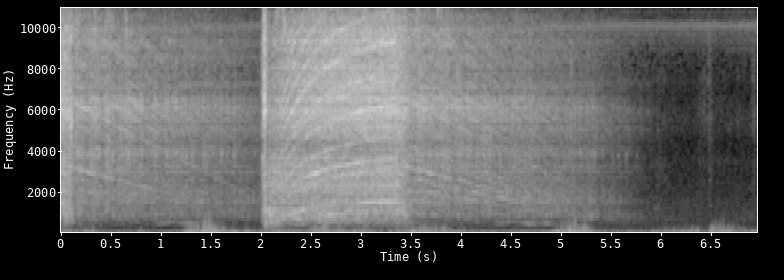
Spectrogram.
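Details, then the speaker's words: 1984 Toyota Land Cruiser FJ60, long-stored, coil unplugged, first crank attempt: brief harsh starter whirr then slow uneven thumps; engine barely turning over, owner unsure it really cranked. "I don't know if we can count that as a crank. Is it actually turning the engine over?"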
